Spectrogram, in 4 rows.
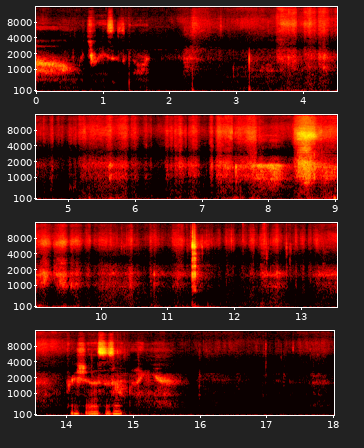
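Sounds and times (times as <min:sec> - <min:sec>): hands scraping and handling: 0:02.3 - 0:13.6
short air hiss: 0:08.4 - 0:09.0.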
